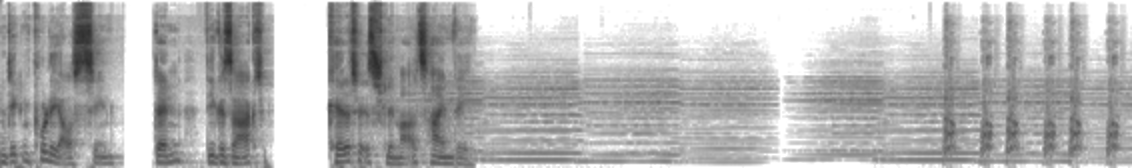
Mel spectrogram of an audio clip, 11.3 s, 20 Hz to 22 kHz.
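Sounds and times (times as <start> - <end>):
speech: 0.0 - 4.9
huskies whining and howling in the cold: 9.4 - 11.3.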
